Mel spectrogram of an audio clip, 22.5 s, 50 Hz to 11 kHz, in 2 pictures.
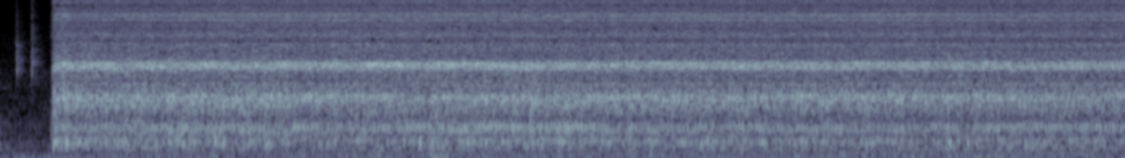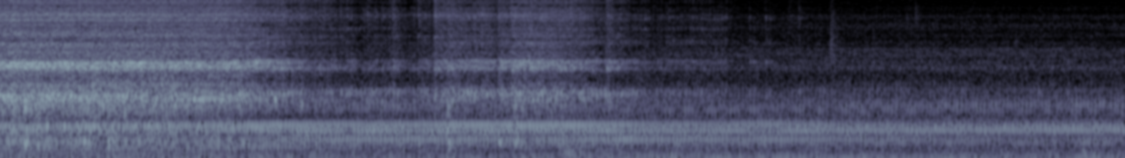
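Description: A DF64 grinder fitted with SSP burrs grinds espresso beans for a Cafelat Robot, a loud steady whirring motor drone with gritty crunching that runs about fourteen seconds, then drops to a quieter lingering spin-down hum with no talk.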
